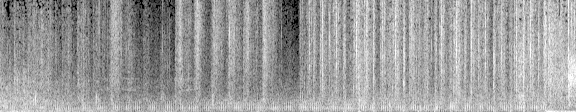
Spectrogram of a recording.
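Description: Footsteps crunch over dirt and gravel.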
